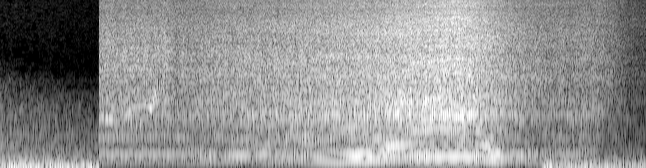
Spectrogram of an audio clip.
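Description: Tyres screech as a car spins its wheels on the spot.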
